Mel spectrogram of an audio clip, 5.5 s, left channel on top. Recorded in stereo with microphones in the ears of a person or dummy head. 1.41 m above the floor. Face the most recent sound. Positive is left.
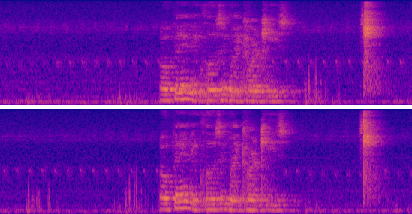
turn(degrees=-60)  # may be behind; listen again after turning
